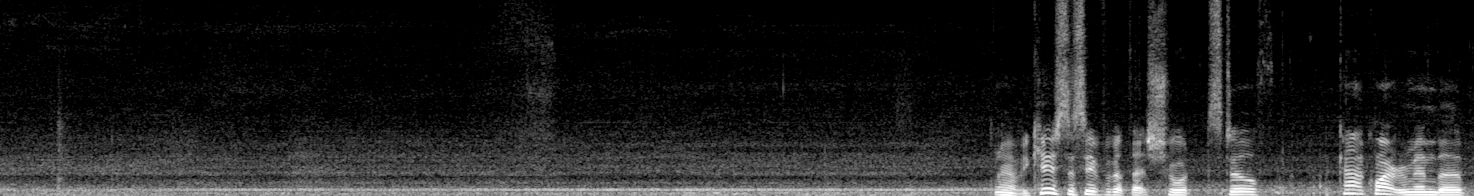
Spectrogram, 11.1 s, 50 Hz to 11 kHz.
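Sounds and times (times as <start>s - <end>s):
fan motor humming: 0.0s - 11.0s.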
